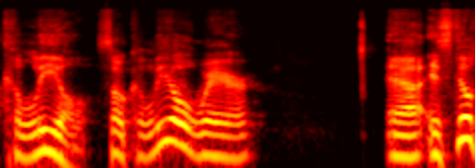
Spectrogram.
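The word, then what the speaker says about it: Kel'el: Khalil, where I was pronouncing his name Kel-El because that's how it's pronounced. That's how it's spelled out, but it's pronounced Khalil.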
